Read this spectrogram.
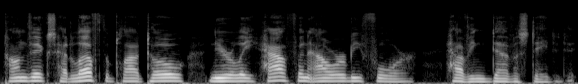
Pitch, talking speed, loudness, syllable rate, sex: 145 Hz, 145 wpm, -17 LUFS, 4.4 syllables/s, male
